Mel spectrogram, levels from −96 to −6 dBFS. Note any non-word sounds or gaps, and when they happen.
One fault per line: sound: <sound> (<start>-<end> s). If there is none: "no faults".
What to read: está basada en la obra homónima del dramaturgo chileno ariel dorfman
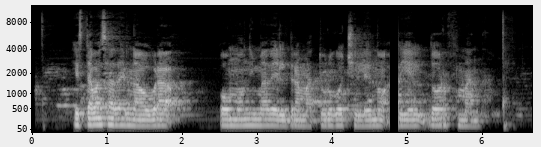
sound: dropout (4.8-4.9 s)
